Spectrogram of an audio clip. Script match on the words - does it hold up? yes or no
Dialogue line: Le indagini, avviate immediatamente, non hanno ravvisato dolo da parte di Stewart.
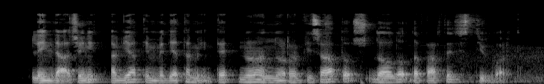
yes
